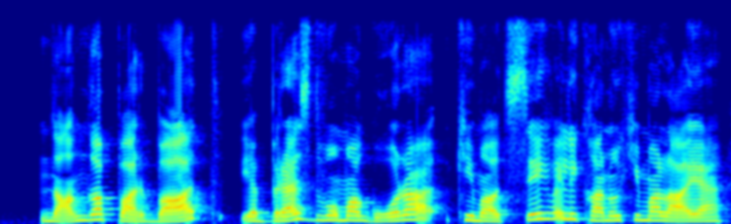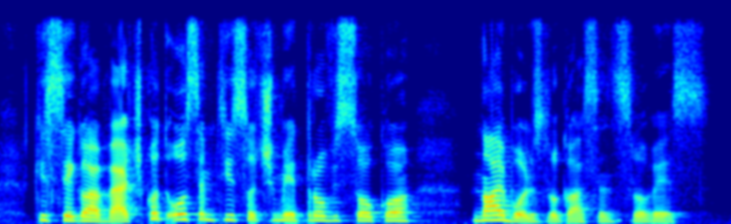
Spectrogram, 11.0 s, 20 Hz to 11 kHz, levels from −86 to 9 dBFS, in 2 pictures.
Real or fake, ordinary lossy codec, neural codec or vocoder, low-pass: real; none; none; 9.9 kHz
